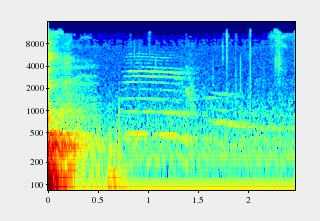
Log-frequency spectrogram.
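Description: A man's voice trailing off into room echo, then a faint, thin high-pitched tone about a second long that dips in pitch near its end.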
